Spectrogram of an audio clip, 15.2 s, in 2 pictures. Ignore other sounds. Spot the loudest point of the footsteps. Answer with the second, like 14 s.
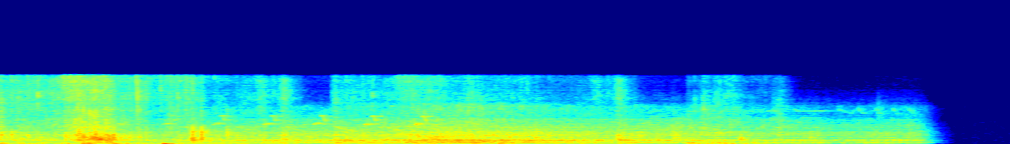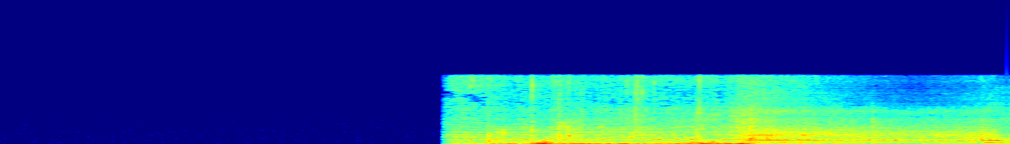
1 s.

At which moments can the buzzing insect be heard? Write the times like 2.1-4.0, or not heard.
0.0-7.0, 10.9-15.1.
